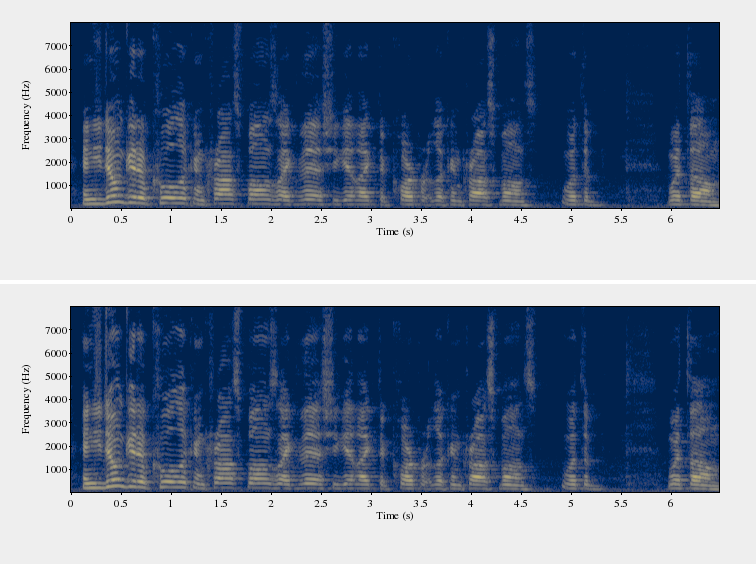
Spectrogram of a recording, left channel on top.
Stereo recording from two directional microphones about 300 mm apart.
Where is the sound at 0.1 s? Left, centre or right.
Centre.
